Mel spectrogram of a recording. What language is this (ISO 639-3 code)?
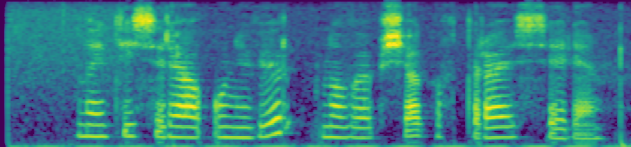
rus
